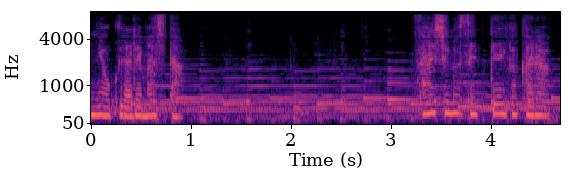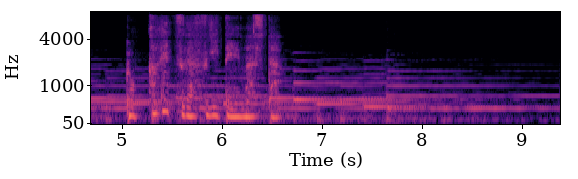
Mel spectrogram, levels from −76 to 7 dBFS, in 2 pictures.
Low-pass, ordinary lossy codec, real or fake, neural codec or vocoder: 7.2 kHz; AAC, 32 kbps; fake; codec, 44.1 kHz, 7.8 kbps, DAC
